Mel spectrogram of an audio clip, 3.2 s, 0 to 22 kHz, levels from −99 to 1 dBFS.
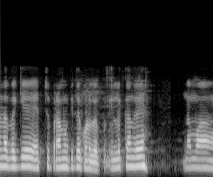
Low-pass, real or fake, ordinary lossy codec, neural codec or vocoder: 5.4 kHz; real; none; none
